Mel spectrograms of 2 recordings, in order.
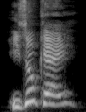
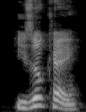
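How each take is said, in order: First: Gnome reassuring. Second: Said in the usual way. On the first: Retold or imitated.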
